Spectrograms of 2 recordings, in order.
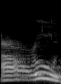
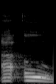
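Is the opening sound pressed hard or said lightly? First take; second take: pressed; light. First: The opening sound is pressed hard from the throat. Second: The opening sound is said lightly without pressure. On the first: The speaker calls it right. "বলতে হবে আউ চাপ দিয়ে, আইনের উচ্চারণ" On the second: The speaker calls it wrong. "এখানে আমরা বলি আউ আউ"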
